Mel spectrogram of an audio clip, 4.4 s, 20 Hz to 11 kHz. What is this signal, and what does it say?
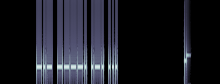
Morse code, heard as a keyed tone, about 34 wpm, 700 Hz. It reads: K9RS
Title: Call Signs - 35wpm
